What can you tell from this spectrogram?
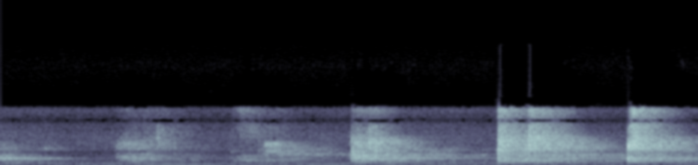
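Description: Footsteps of people climbing stairs: five heavy, evenly spaced thuds, each with a short scuffing tail, growing louder. No voices.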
